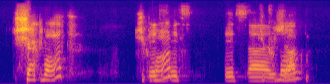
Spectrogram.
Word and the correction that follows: Jacquemot: In French, you don't pronounce the T.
